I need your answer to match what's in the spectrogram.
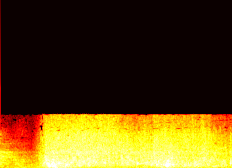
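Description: Loud churning and splashing water that starts suddenly and continues steadily, with a couple of heavier splashes, as someone thrashes about struggling to swim.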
